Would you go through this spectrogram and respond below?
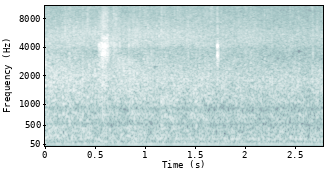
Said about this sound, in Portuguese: Ah, aleluia, aplauda aí.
